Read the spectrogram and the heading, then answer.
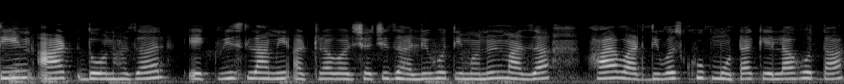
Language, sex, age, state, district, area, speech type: Marathi, female, 18-30, Maharashtra, Amravati, rural, spontaneous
